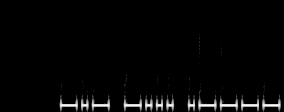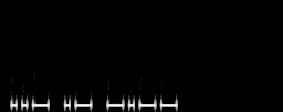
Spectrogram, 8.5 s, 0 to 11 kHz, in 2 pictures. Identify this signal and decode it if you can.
Morse code, heard as a keyed tone, about 15 wpm, 700 Hz. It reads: KB1UAY
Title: USA Call Signs - 6 Characters - Repeated 2x - 15wpm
